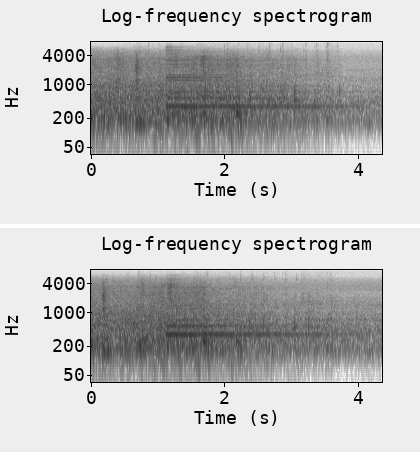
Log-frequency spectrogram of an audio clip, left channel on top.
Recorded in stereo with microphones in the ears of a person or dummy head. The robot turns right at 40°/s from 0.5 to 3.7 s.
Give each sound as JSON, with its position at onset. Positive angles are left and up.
{"t": 1.1, "sound": "a guitar", "azimuth_deg": 85, "distance_m": 4.0}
